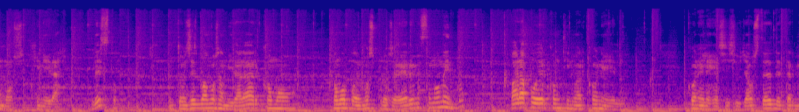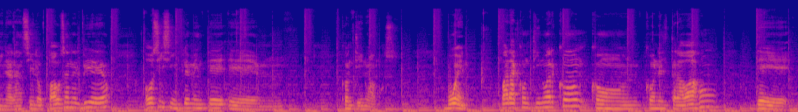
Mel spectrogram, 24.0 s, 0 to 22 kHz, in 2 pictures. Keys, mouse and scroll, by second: 2.8 scroll down 1, 2.9 middle click, 4.1 middle click, 4.6-5.1 scroll up 1, 5.1 middle click, 5.8-6.3 scroll down 1, 7.9 shift+middle click, 8.6 middle click, 9.6 middle click, 11.2 click, 12.0 middle click, 12.6 shift+scroll down 1, 13.9-15.4 drag, 19.3 ctrl+z, 21.5 middle click, 23.2 click.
